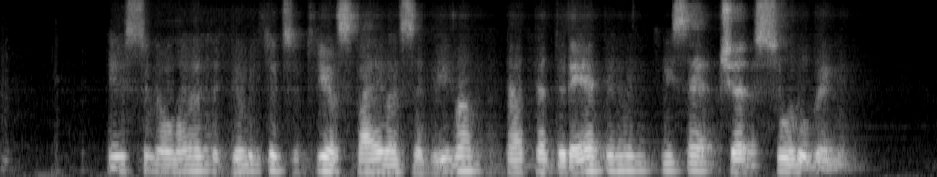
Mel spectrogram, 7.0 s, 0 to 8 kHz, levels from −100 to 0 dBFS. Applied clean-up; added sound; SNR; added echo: neural mask model DeepFilterNet 3.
